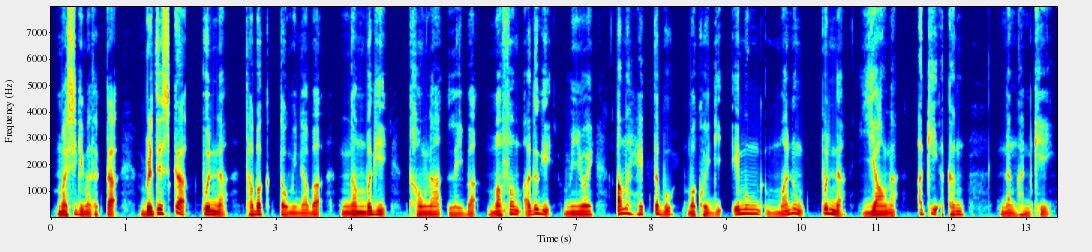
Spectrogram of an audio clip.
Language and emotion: Manipuri, neutral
